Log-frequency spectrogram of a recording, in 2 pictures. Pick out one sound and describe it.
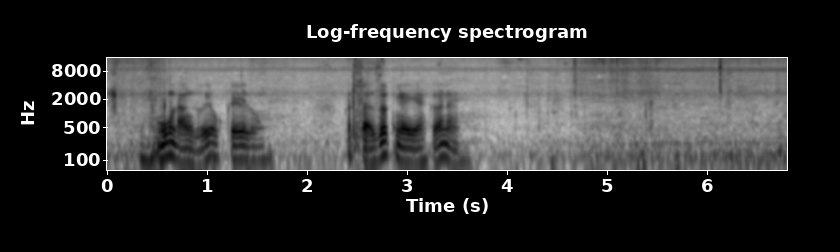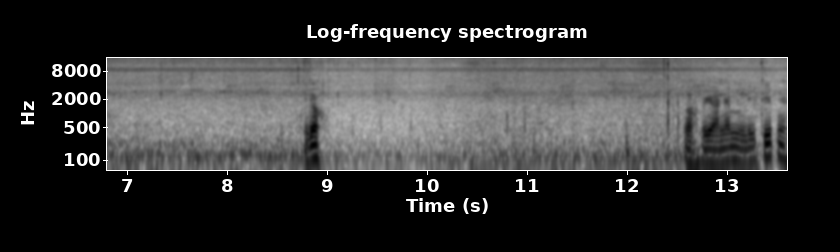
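A plastic net bag rustles.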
